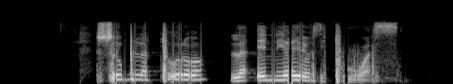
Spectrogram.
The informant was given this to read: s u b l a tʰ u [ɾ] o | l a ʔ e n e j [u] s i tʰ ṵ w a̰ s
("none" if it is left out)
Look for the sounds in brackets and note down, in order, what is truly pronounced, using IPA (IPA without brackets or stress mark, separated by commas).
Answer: ɾ, o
